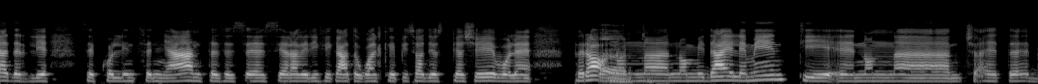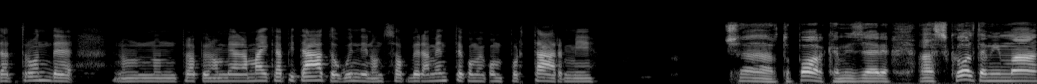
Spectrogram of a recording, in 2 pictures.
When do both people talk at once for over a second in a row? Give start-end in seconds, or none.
none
